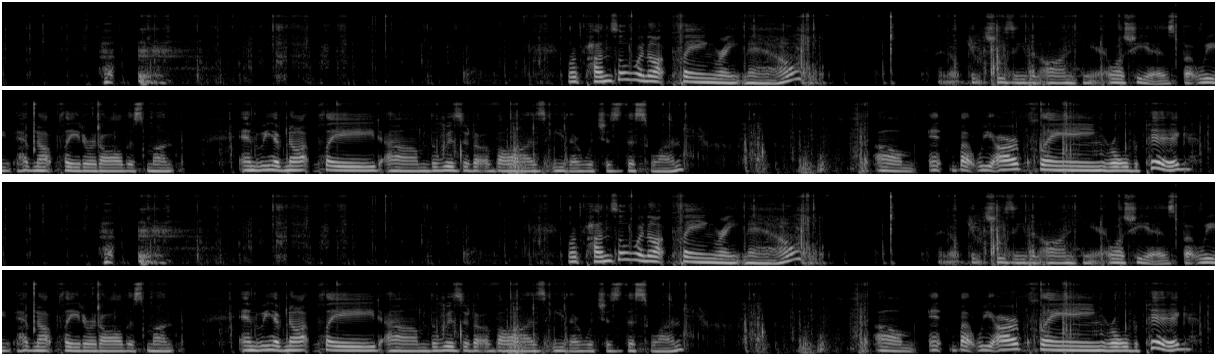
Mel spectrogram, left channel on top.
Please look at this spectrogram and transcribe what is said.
Rapunzel, we're not playing right now. I don't think she's even on here. Well, she is, but we have not played her at all this month. And we have not played The Wizard of Oz either, which is this one. But we are playing Roll the Pig.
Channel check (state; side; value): identical; both; correlation 1.00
